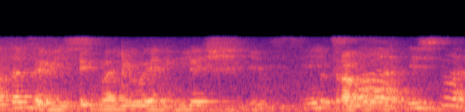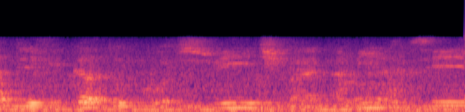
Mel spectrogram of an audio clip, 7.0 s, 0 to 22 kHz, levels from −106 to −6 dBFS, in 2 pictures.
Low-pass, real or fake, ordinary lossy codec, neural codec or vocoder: 5.4 kHz; real; none; none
